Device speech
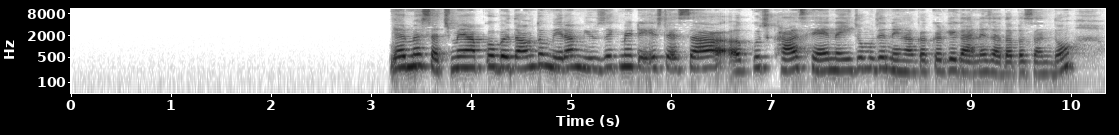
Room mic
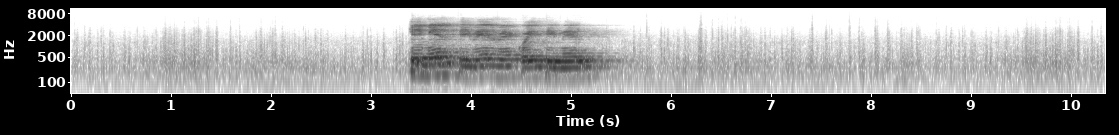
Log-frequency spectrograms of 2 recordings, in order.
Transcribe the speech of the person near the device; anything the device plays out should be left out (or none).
फीमेल फीमेल में कोई फीमेल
